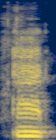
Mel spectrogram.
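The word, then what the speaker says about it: あ: তারপর হচ্ছে আমরা এইখান থেকে এইভাবে ধরে এই। আর হচ্ছে এই।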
